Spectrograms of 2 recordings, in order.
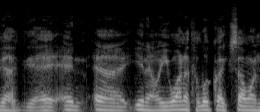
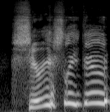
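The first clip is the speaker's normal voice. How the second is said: put-on laughing while talking, higher and louder; 7 dB louder than usual. Retelling a man's reply at a show, imitating him laughing while talking. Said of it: "he's kinda laughing like".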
